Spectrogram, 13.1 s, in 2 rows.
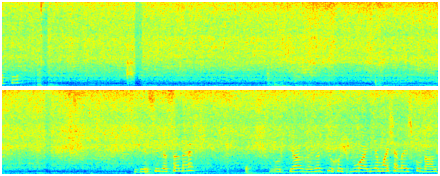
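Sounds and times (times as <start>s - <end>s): chicken sizzling in a pot: 0.0s - 13.0s
wooden spoon stirring: 9.9s - 11.0s.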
